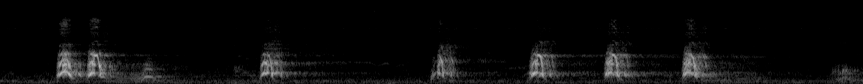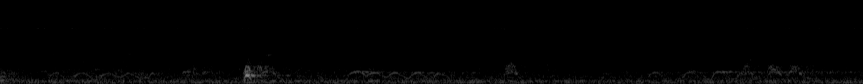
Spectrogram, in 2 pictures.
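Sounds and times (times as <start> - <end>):
dogs barking at night: 0.6 - 1.7, 2.4 - 3.2, 4.3 - 4.7, 5.3 - 7.4, 11.1 - 11.4, 15.2 - 16.8.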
